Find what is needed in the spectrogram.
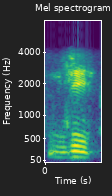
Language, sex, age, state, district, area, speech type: Urdu, male, 18-30, Uttar Pradesh, Saharanpur, urban, conversation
